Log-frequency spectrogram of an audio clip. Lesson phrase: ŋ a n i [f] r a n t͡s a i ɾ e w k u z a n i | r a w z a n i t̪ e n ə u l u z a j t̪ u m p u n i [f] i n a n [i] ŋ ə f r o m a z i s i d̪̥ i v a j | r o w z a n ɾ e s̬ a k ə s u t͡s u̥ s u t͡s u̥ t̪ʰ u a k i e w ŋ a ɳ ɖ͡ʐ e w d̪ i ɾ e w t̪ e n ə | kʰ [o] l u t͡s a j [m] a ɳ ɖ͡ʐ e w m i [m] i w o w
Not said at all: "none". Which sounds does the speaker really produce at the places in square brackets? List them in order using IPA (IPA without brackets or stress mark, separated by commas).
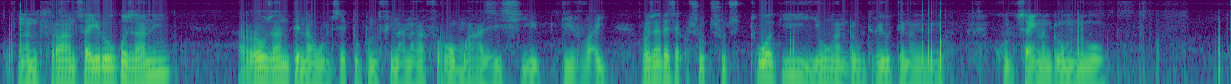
f, f, a, u, n, n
